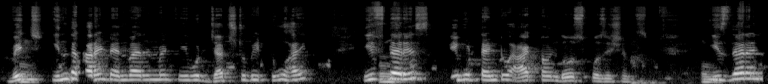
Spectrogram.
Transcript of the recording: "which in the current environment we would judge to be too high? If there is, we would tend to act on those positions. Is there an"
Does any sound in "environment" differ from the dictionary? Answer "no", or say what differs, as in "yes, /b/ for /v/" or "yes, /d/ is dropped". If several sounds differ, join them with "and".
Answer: no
